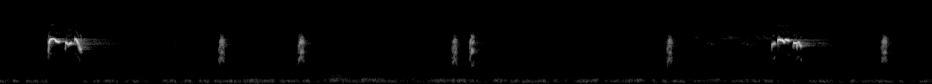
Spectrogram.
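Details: Sooty-headed bulbul being trained in the 'cengkram' style: a bubbly whistled phrase opens and closes the passage, with sparse dry ticks scattered between, otherwise quiet.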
